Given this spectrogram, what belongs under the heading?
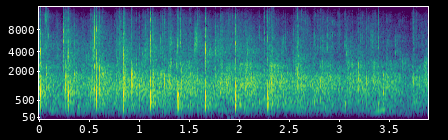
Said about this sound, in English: And, I hope you've got enough round of applause ready, and all the wonderful people that serve us tea and coffee as well after the service and look after us there as well.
